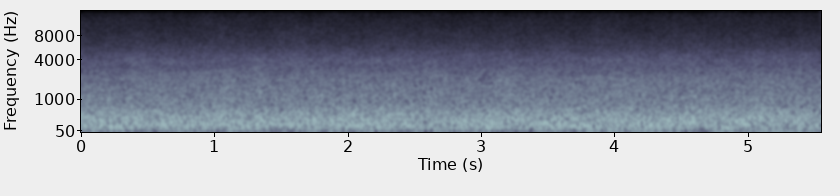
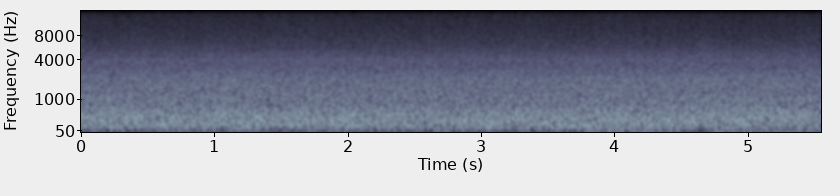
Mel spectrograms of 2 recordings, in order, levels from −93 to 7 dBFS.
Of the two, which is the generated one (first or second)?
first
